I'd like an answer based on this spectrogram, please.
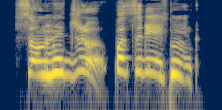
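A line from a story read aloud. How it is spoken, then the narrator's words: Breathless wheeze. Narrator (Russian): Прохрипел он, задыхаясь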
